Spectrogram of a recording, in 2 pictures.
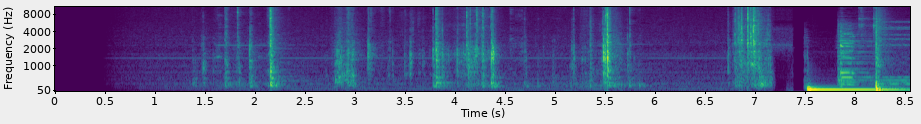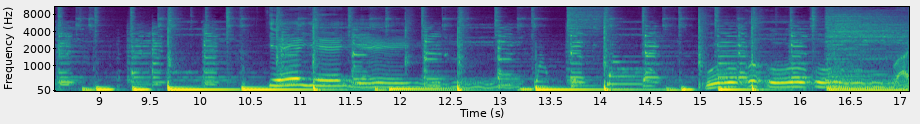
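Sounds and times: cassette clatter: 0:01.7 - 0:05.9
reggae music with heavy bass: 0:07.5 - 0:17.0.

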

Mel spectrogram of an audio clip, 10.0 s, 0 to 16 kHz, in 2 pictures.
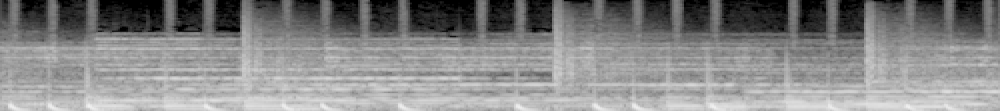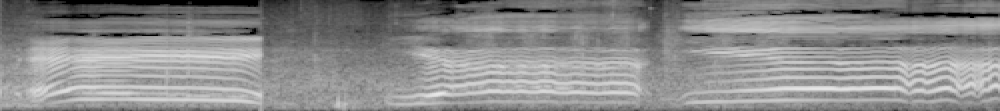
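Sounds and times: high voice wailing: 0:05.0 - 0:06.4, 0:07.0 - 0:10.0.

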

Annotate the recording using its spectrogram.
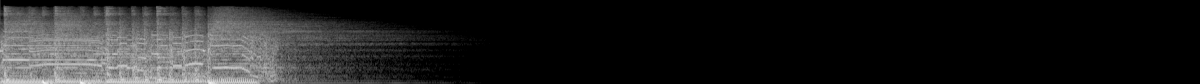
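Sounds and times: guitar pitch slide: 0:00.0 - 0:03.7
final chord ringing out: 0:00.0 - 0:04.0
rock band playing: 0:00.0 - 0:04.0.

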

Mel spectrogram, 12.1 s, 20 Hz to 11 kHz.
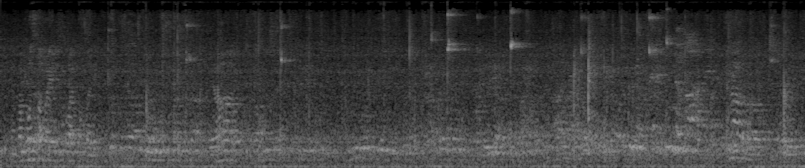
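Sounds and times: voices chattering in echoing hall: 0:00.0 - 0:12.0
shoe squeaks: 0:02.4 - 0:05.0, 0:06.1 - 0:10.6, 0:11.2 - 0:12.0.

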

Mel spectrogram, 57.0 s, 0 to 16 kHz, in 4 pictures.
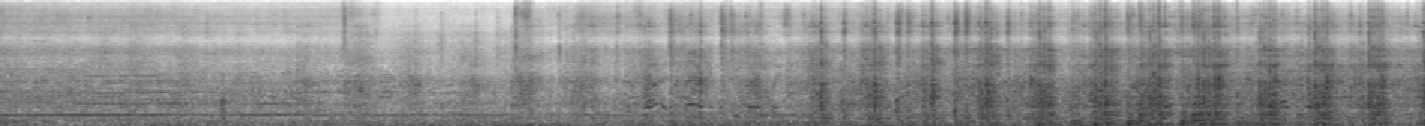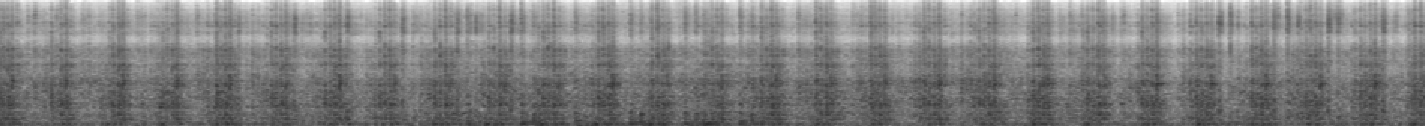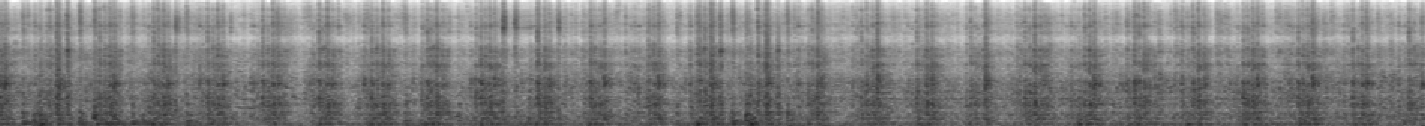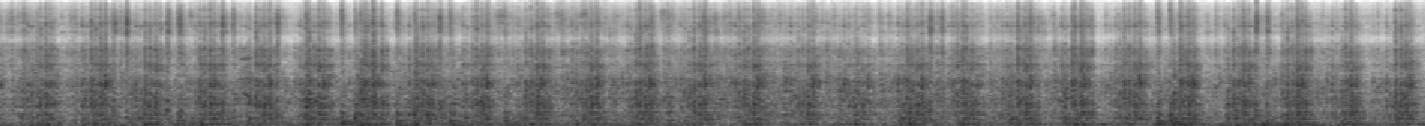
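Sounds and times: roller coaster lift chain clatter: 0:00.0 - 0:57.0
anti-rollback dogs clacking: 0:03.4 - 0:57.0.

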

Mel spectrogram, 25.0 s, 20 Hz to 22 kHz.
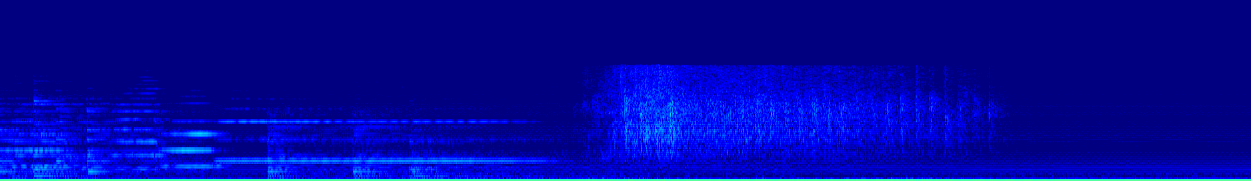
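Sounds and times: audience applauding: 0:11.5 - 0:20.2.

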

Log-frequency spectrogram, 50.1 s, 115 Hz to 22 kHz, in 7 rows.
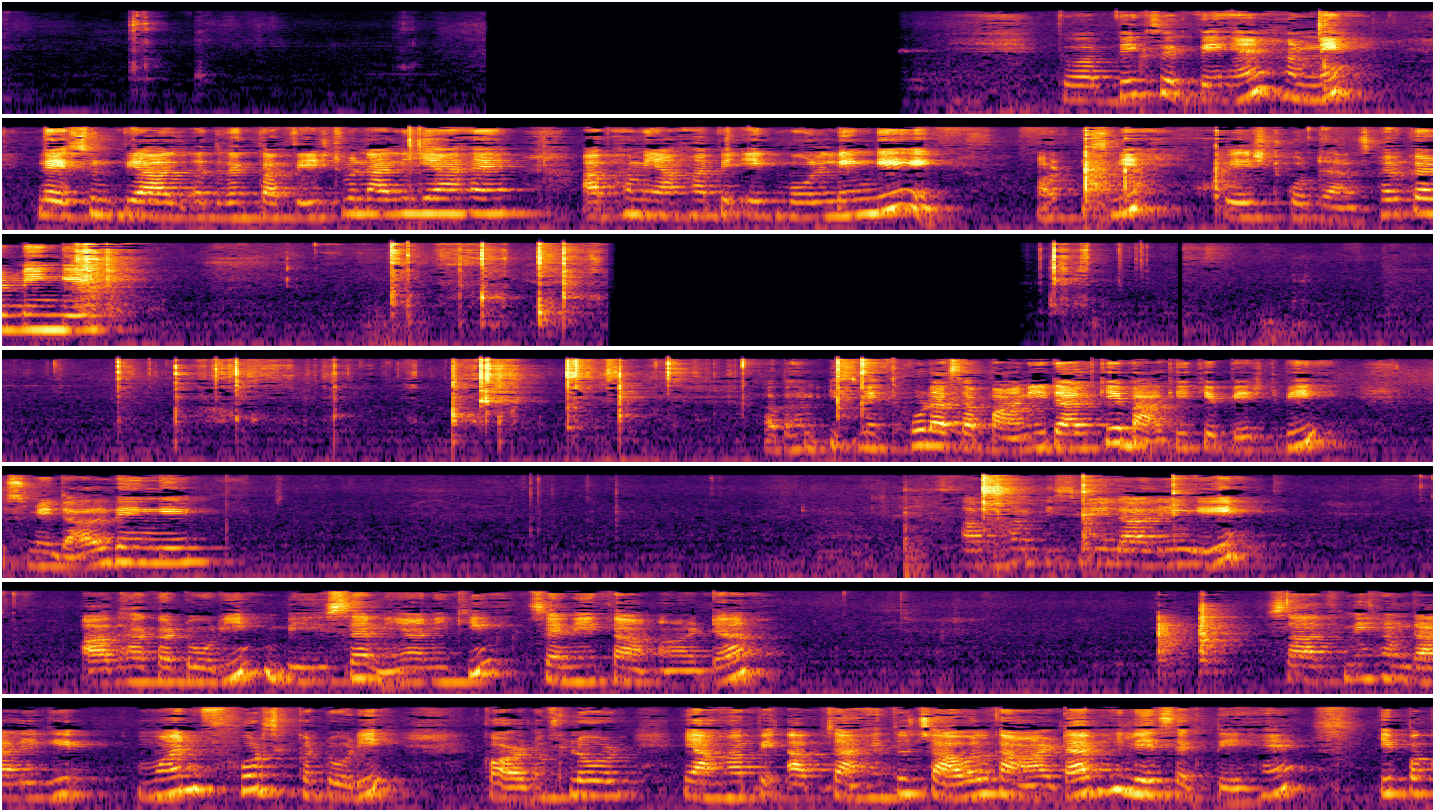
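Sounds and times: metal spoon scraping steel jar: 0:22.1 - 0:24.9.

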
